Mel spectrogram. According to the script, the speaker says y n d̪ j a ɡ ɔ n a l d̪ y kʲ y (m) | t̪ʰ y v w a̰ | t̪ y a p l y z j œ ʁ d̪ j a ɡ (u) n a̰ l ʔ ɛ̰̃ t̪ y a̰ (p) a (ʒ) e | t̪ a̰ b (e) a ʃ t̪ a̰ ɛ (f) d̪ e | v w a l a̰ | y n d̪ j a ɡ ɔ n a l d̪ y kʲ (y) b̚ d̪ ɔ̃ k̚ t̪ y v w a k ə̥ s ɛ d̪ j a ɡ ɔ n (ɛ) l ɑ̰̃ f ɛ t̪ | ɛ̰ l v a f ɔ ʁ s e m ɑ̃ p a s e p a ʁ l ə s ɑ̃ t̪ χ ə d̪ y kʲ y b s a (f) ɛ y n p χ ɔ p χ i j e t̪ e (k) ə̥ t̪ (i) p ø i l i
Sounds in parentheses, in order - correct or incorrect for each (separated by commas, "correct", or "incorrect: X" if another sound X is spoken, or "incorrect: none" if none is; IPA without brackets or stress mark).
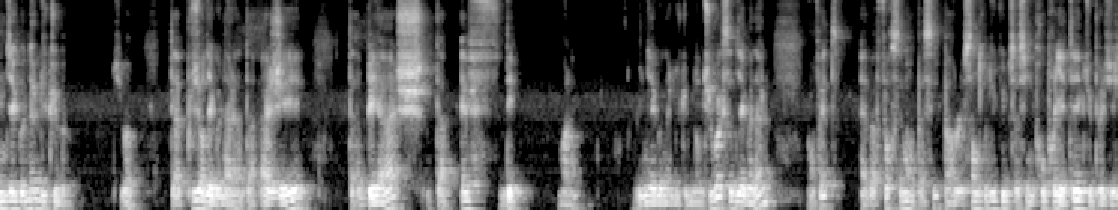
incorrect: b, incorrect: ɔ, incorrect: ʔ, correct, correct, correct, correct, incorrect: a, incorrect: s, correct, incorrect: y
